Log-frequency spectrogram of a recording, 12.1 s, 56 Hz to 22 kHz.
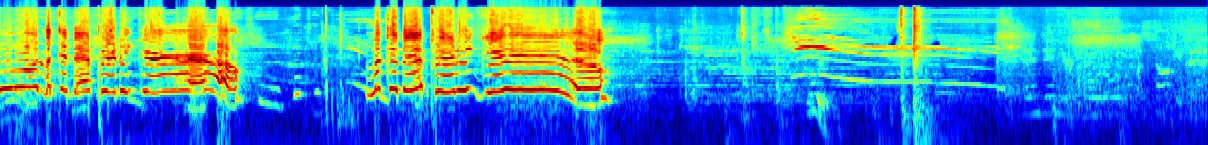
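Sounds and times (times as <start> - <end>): long high-pitched vocal call: 7.9 - 10.2.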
